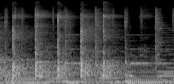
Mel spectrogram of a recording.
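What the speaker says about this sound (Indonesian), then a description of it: "tepuk tangan dulu buat kelompok 1" Students in a classroom clap for a presenting group, a short burst of close, bright hand claps with a few accented strikes, with little talk over it.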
